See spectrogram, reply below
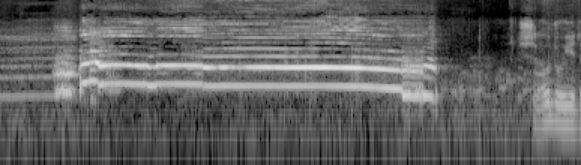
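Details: Rooster crow during a crowing lesson, where a young Ayam Cemani cockerel learns from a big Brahma rooster: one long, loud, steady harmonic crow held for about three seconds, with a Dutch-speaking person talking just before and after.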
